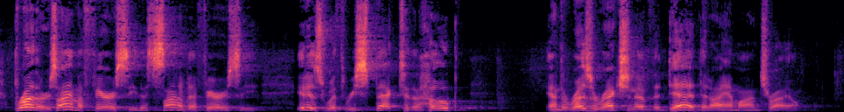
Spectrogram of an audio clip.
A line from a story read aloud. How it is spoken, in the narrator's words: he cried out in the council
